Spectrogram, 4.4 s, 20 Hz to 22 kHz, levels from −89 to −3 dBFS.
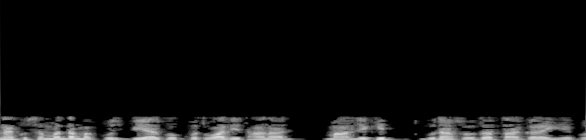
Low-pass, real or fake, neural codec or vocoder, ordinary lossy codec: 3.6 kHz; real; none; none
